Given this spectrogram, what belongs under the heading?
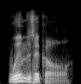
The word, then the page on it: whimsical: British English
